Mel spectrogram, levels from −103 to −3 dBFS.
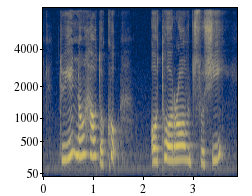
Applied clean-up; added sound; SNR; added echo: none; none; none; none.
